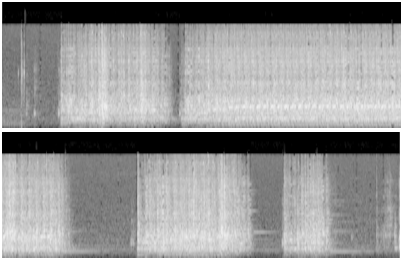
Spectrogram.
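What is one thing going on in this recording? A sewing machine runs in bursts, stitching fast.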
